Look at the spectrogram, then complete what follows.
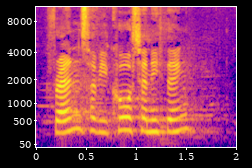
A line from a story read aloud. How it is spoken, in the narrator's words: He called out to them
